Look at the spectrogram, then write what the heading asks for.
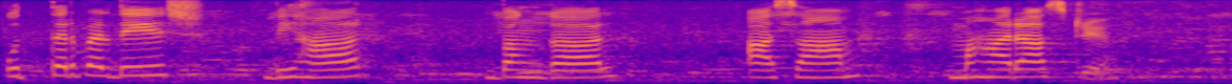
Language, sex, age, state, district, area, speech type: Urdu, male, 18-30, Uttar Pradesh, Mau, urban, spontaneous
